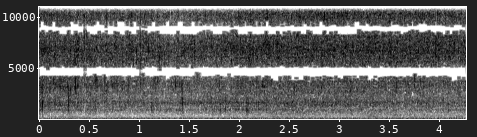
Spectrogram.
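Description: Spiced green mussel meat frying in hot oil in a pan, sizzling with a steady high hiss.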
